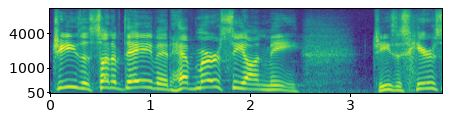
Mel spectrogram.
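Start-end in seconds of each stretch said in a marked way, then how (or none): 0.0-2.5 high insistent cry; repeated shouting. Acted. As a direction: keep calling louder to be heard. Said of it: "just shouting louder and louder".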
